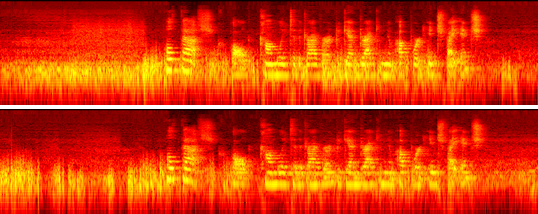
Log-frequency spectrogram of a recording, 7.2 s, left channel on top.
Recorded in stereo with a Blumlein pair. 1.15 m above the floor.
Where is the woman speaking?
45° left, 0.8 m.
